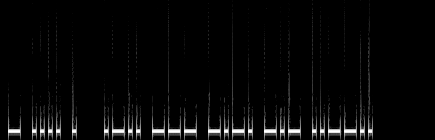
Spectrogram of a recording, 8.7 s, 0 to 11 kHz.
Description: Morse code, heard as a keyed tone, about 15 wpm, 700 Hz. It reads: THE LOCK?
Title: Sentences from Top 1300 Words 15wpm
